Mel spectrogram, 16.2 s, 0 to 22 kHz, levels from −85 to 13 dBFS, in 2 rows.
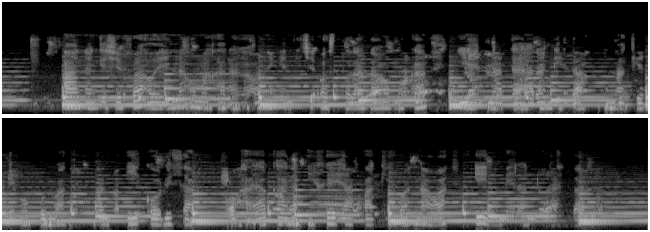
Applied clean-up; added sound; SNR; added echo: none; Piano; -3 dB; none.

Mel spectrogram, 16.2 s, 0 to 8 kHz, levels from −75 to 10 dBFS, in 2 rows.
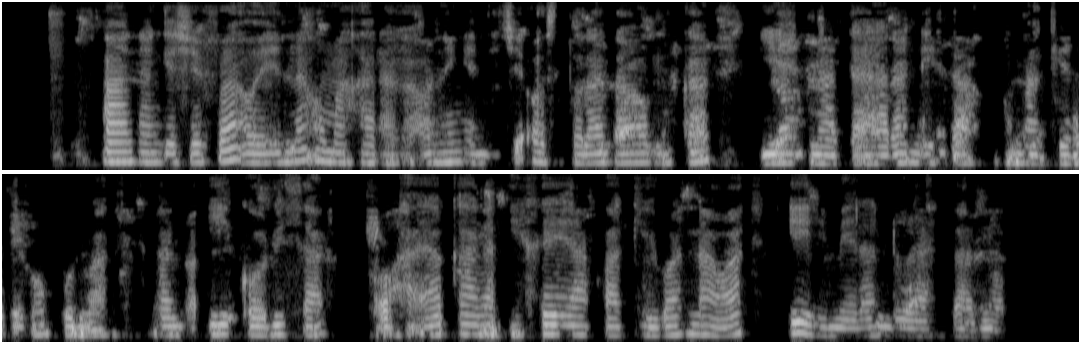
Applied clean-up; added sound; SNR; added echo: neural mask model Resemble Enhance denoiser.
